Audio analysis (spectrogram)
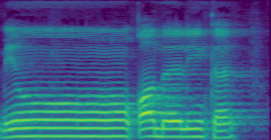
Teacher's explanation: ba sukun ini dibaca memantul qalqalah sughra. Min qablika bukan ba-nya tidak tebal qab tapi qab.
